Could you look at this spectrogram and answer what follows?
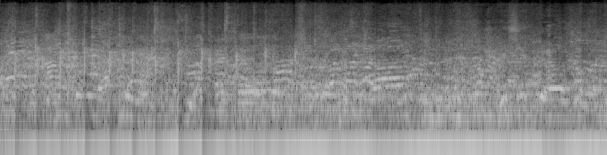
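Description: A school arts performance crowd claps and cheers steadily in a dense, continuous wash of applause and chatter, with a low hum underneath, after a costume contest winner is announced.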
